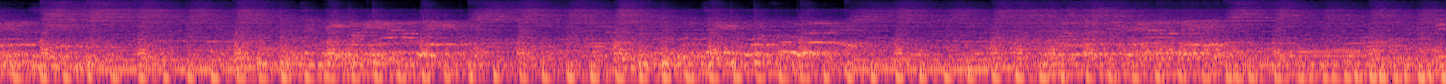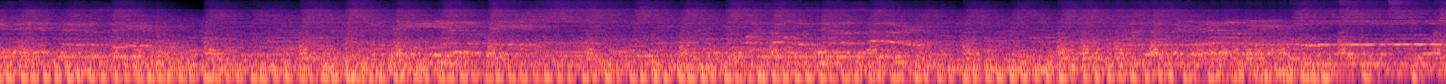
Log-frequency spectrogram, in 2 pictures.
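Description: Live rock band playing: electric guitars, bass and drum kit, loud and steady.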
